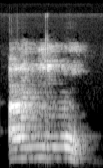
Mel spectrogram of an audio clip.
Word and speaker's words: animaux: Regardez, là, je n'ai pas prononcé la lettre X. Animal, animaux. Un hibou, des hiboux. D'accord? Ils prennent la lettre X et la lettre X, on ne la prononce pas.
